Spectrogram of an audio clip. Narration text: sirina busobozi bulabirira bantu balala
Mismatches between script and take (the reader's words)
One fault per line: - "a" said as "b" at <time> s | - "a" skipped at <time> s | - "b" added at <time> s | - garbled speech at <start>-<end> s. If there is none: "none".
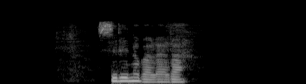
- "busobozi bulabirira bantu" skipped at 1.4 s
